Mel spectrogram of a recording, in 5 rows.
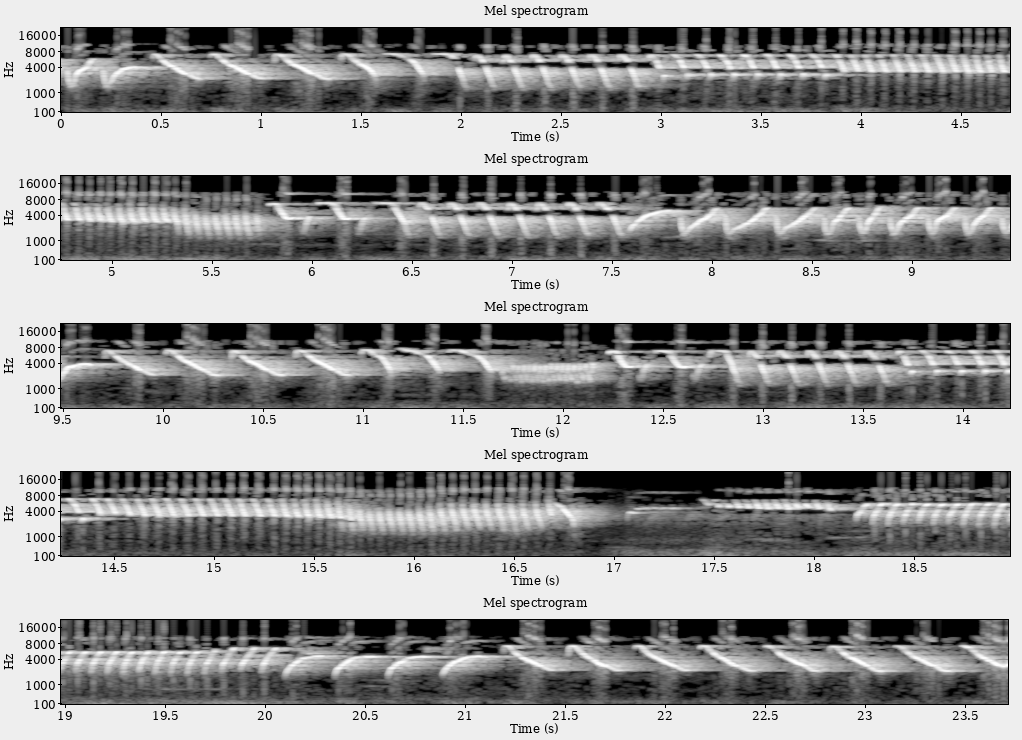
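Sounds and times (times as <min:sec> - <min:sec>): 
domestic canary song: 0:00.0 - 0:23.7.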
